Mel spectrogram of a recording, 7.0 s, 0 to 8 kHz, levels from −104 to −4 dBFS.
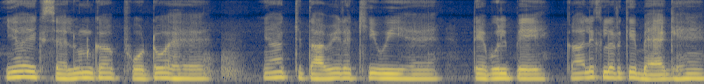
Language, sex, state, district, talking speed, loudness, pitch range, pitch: Hindi, male, Uttar Pradesh, Deoria, 155 wpm, -24 LUFS, 130-145 Hz, 135 Hz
